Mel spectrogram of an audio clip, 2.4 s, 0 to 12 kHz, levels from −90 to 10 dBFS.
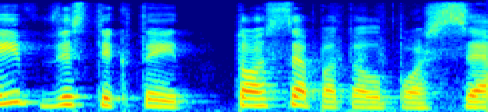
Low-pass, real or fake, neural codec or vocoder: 10.8 kHz; real; none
